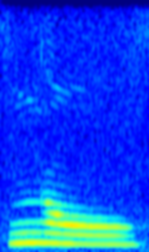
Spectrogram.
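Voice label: "ngou6", Cantonese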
